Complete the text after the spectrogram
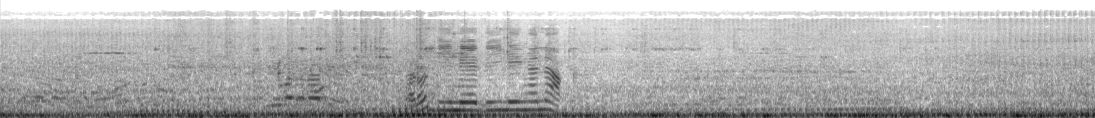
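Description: Motorcycle engines rumble steadily as they pass close by.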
